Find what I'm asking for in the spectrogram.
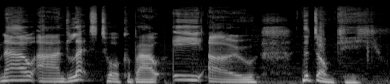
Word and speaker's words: EO: EO, which I believe is still pronounced EO in its native Polish, but is spelt IO in Polish.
